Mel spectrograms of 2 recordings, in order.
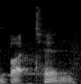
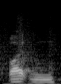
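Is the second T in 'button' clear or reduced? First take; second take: clear; reduced. First: Both T sounds are clearly pronounced. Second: The second T is reduced, not clearly pronounced. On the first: This is the speaker's own proper pronunciation. "I say button. I pronounce both T's" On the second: This is how many people around the speaker say it. "a lot of people will say button"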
